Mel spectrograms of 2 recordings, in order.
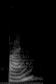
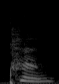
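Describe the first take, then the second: First: The p is released without a puff of air. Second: The p is released with a puff of air. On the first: The speaker calls it wrong. "It's not a pan" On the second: The speaker calls it right. "but a pan"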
